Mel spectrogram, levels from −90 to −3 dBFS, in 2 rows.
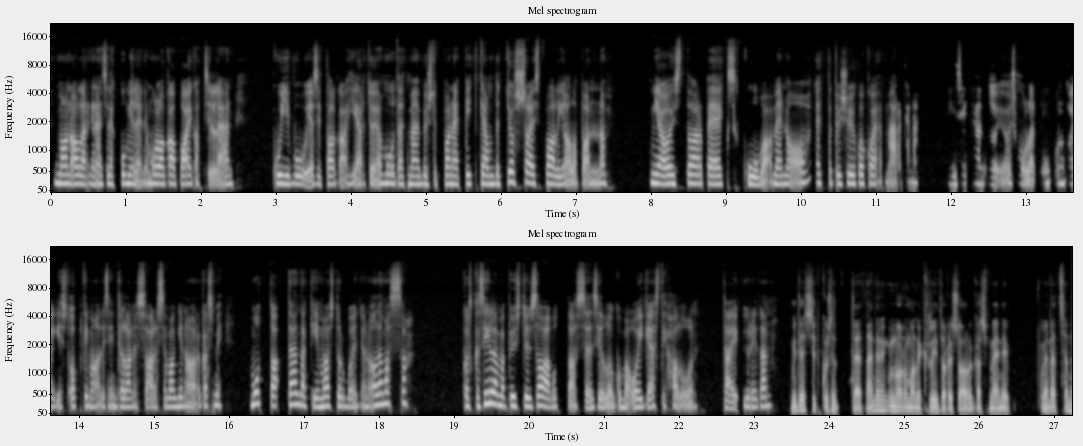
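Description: Speech, with the talker's level pulled down in bursts at 11.3–11.59 s, 11.95–12.67 s, 12.87–12.96 s and 13.16–13.73 s, dipping by roughly 20 to 30 dB. This is speech suppressed in double talk, likely an echo canceller muting its own talker while the far side also spoke.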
